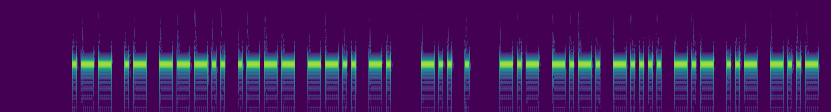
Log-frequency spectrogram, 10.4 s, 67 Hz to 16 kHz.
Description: Morse code, heard as a keyed tone, about 22 wpm, 700 Hz. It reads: WA8JZN DE KC6KUX
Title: USA Callsign DE Callsign - 6 Characters - 22wpm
